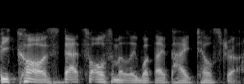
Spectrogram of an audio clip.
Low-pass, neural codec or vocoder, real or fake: 5.4 kHz; vocoder, 22.05 kHz, 80 mel bands, WaveNeXt; fake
